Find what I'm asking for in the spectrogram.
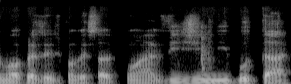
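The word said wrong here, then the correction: Boutaud: também com Botô, melhor dizendo, falei errado o nome dela, sobrenome agora, mas ah, no programa eu falei certinho Virginie, a maioria das pessoas conhece apenas pelo prenome, é a vocalista do Metrô.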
